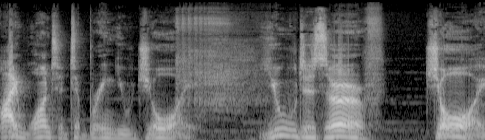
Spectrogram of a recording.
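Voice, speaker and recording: Over faint music in the background, a man in a put-on character voice growls at a very slow pace with a medium pitch. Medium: actual play. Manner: soft, coaxing.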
